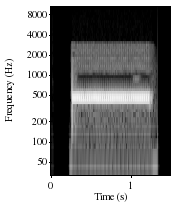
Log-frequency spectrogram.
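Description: A steady telephone dial tone hums alone for about a second, clear, starting and stopping abruptly with no voices.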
